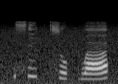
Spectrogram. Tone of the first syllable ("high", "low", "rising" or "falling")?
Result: high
